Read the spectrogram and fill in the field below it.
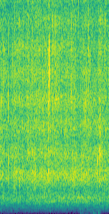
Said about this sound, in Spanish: Era un aplauso al Señor.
